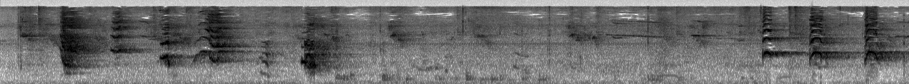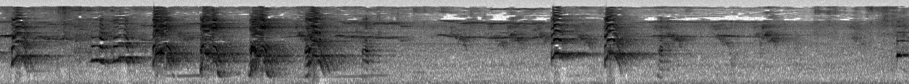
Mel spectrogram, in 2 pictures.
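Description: Dog barking and yipping in short, high-pitched bursts, in three runs: one right at the start, a longer one in the middle, and a brief one near the end.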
